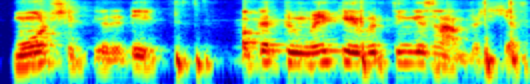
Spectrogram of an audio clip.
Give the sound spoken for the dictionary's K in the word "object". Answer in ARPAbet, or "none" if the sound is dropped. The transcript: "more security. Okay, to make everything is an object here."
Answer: none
